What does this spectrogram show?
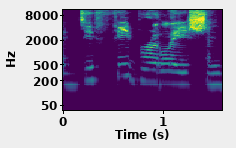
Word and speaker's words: defibrillation: Outra palavrinha tricky, a gente fala descompensação em português, e em inglês é decompensation, é igual desfibrilar, é defibrillation, defib do patient, não tem esse S, prestem atenção.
